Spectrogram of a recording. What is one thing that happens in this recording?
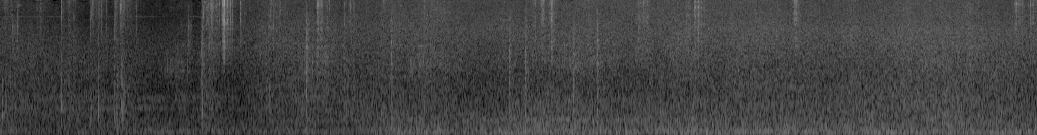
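Footsteps tread on stone and wooden boards.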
